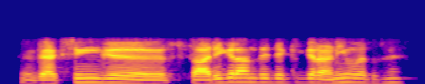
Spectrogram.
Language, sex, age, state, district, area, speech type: Dogri, male, 30-45, Jammu and Kashmir, Udhampur, rural, conversation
